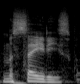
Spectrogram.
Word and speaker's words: Mercedes: I w Mercedes po angielsku każde e brzmi inaczej. Mercedes.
